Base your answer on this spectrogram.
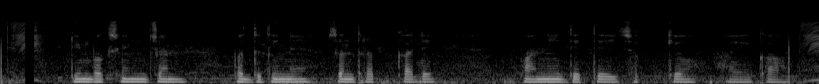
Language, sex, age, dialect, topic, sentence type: Marathi, male, 18-24, Varhadi, agriculture, question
